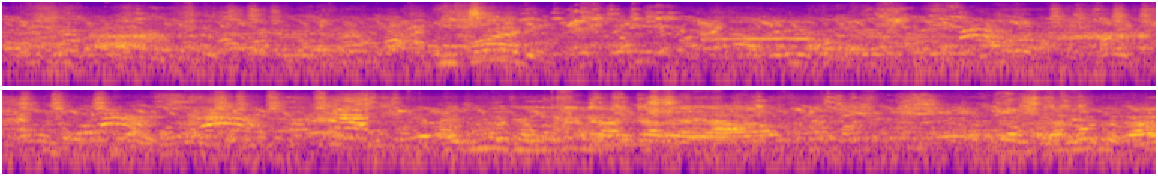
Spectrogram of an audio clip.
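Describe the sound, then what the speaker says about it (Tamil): Pigeons coo and other birds call amid a busy outdoor market in Ponmalai, with crowd babble and people talking close by throughout. "புறா பாருங்க, புறா அழகா இருக்கு பாருங்க."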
